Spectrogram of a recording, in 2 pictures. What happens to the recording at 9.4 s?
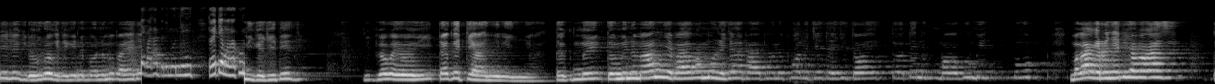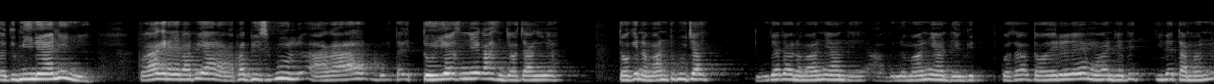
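Nothing goes wrong at 9.4 s: the speech carries straight through that moment with no dropout, click, distortion or other break in the signal.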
